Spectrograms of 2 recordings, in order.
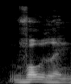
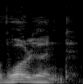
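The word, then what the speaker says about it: Woland: card the symbol of the double V pronounced Vohland or Warland and in the opening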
